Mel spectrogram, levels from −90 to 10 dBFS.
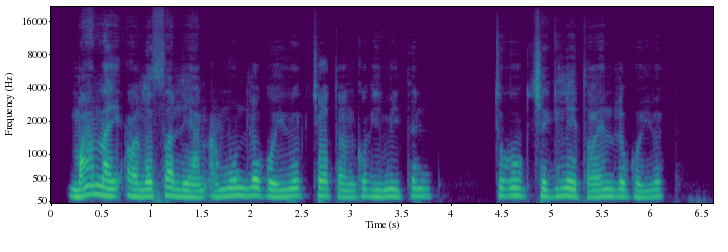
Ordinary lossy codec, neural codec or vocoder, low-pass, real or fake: none; codec, 44.1 kHz, 3.4 kbps, Pupu-Codec; none; fake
